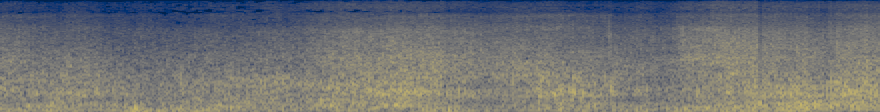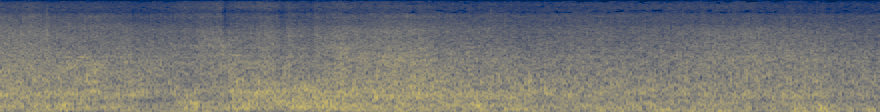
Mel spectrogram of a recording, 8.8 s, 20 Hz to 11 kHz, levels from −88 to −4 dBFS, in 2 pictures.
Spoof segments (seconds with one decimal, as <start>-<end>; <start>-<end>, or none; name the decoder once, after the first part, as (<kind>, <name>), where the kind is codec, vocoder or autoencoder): 2.2-6.1 (codec, SNAC)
